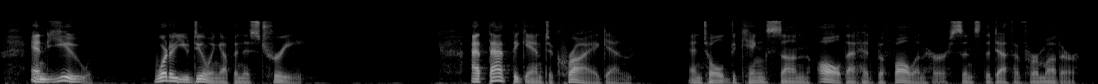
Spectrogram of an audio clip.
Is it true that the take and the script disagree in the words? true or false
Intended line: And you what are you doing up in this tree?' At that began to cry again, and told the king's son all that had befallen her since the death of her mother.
false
